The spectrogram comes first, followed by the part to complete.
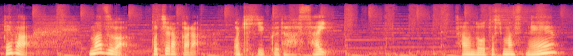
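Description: Casting: female livestream host, bubbly and giggly, very lively intonation, casual chat over faint music. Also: sits low, normal speed. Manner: bubbly, giggly, self-deprecating. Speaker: host of a live morning audio stream; speech-language therapist. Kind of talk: casual chatty livestream, greeting listeners.

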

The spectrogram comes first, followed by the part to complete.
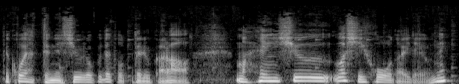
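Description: A man's voice: lowish voice, huge pitch swings, moderate pace, warm tone, husky. A man hosting a solo podcast in a casual chat, playfully talking to himself and correcting himself as he goes. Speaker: podcast host. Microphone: external microphone, recorded on a computer.

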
